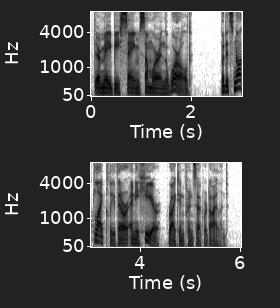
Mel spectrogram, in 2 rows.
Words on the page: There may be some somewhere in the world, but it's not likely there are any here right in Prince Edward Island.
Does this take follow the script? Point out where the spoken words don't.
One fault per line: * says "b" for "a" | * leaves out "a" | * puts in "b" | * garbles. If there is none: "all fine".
* says "same" for "some"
